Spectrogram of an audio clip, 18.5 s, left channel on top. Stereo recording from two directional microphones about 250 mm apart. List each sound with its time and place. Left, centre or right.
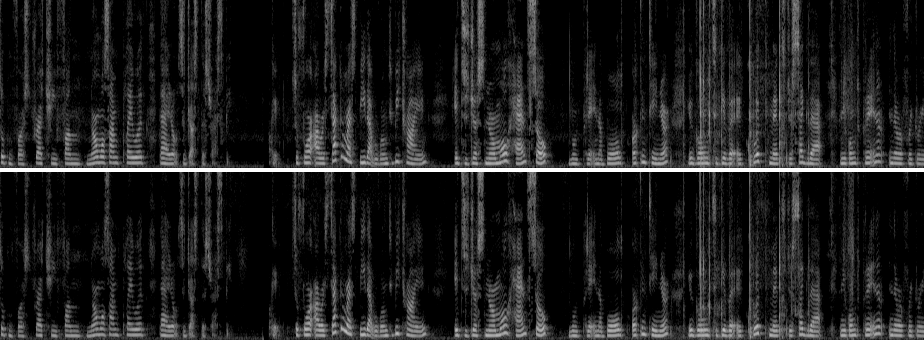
0.0 s speech: left
5.4 s a sound: centre
6.1 s speech: centre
